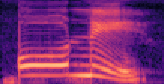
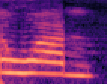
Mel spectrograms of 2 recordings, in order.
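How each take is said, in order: First: It is read letter by letter, starting with O. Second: It is said like 'wun', starting with W. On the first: The reading matches the written letters. "Kalau jujur itu sesuai dengan yang tertulis" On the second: The reading differs from the written letters. "Dibaca one"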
